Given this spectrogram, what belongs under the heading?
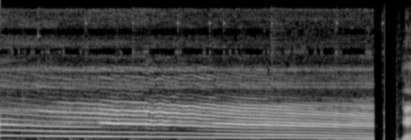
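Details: Normal voice demonstration in a laryngeal lecture: pitch varies with vocal fold length and tension, cricothyroid lengthening folds to raise pitch and thyroarytenoid shortening them to lower it; normal pitch change with vocal fold length.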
